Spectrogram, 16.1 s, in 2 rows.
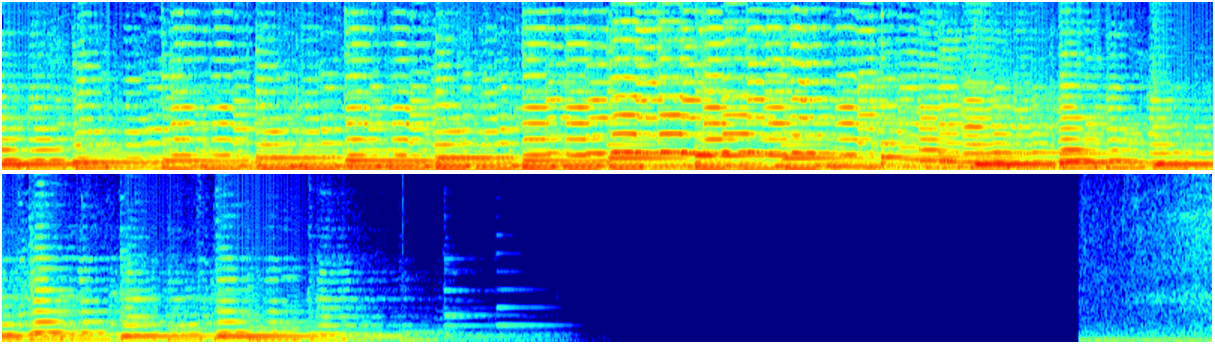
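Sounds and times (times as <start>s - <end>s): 
violin piece: 0.0s - 10.9s.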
